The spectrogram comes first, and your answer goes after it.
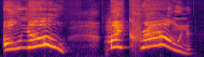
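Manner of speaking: high, loud "oh no" of alarm; alarmed cry. A narrator's reading. Girl sees her crown fly off her hat, alarmed cry. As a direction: cry out as the crown flies away.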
